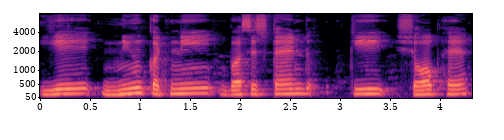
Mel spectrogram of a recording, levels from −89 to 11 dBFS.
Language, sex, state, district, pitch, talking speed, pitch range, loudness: Hindi, male, Madhya Pradesh, Katni, 165 Hz, 110 wpm, 155-180 Hz, -17 LUFS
